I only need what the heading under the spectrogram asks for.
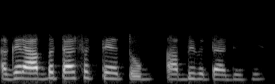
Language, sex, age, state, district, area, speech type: Hindi, female, 18-30, Madhya Pradesh, Bhopal, urban, conversation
